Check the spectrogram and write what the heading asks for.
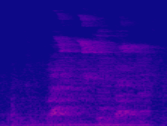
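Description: A dog making a short, quiet vocal sound, in three quick parts, starting a little under a second in.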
